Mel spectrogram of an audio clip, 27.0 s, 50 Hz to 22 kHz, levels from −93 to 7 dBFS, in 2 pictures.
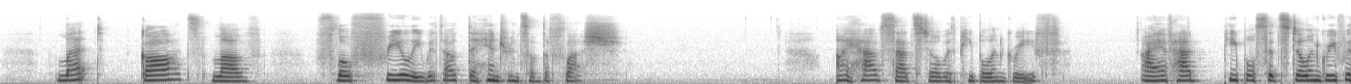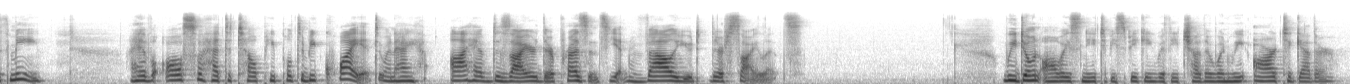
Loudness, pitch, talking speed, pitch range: -24 LUFS, 205 Hz, 140 wpm, 185-230 Hz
